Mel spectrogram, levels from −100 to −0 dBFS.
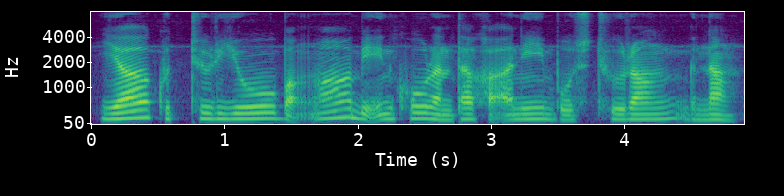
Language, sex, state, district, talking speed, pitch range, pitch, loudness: Garo, male, Meghalaya, West Garo Hills, 100 wpm, 140-160 Hz, 150 Hz, -22 LUFS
